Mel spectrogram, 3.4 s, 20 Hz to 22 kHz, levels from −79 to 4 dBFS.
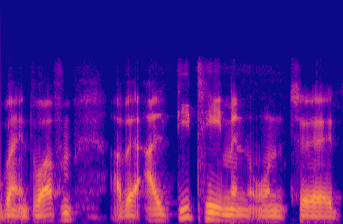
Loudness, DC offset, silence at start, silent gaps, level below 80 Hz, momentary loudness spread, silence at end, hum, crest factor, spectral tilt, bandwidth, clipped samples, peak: -22 LUFS; under 0.1%; 0 s; none; -58 dBFS; 11 LU; 0.05 s; none; 16 dB; -6.5 dB/octave; 8 kHz; under 0.1%; -4 dBFS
